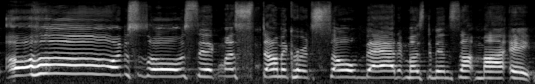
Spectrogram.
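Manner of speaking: high, slow put-on whimper of pain; fake sick moaning. Rabbit faking a stomach ache so Wolf will carry him. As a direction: ham up being terribly ill.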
